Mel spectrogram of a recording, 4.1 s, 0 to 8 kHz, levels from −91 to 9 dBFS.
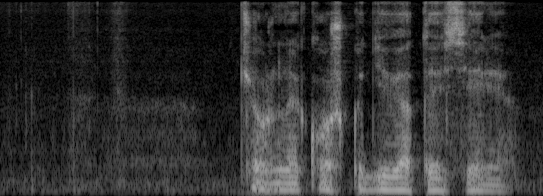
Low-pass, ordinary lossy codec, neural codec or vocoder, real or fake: none; none; codec, 16 kHz, 16 kbps, FunCodec, trained on LibriTTS, 50 frames a second; fake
